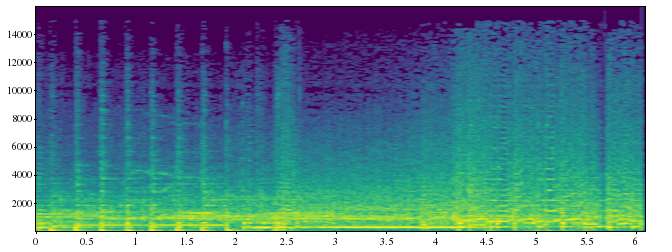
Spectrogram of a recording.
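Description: Solo ukulele played fast: a quick run of plucked notes for about two seconds, then one note held for about two seconds, then more notes.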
